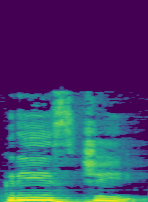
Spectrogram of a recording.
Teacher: Então, no meu nome, Cristiane, eu vou perceber que a penúltima sílaba é a tônica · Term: acento tônico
